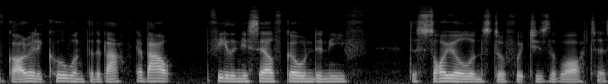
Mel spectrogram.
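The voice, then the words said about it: Broad Yorkshire accent. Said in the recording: “this broad Yorkshire Wakefield accent”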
